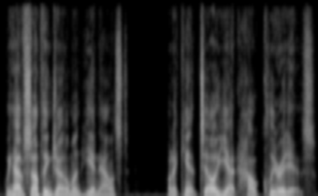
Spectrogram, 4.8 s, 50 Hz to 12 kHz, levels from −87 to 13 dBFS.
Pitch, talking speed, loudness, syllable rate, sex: 125 Hz, 190 wpm, -21 LUFS, 5.2 syllables/s, male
